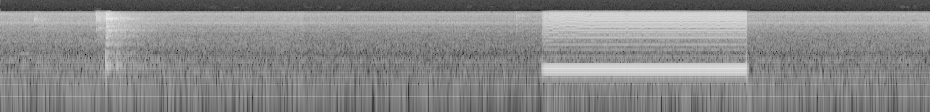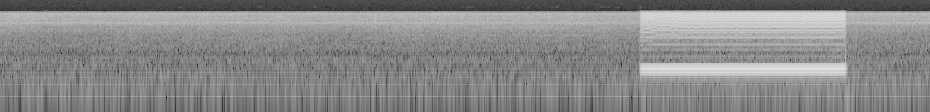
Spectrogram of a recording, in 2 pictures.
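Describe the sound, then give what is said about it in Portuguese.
Telephone hold tone during a call transfer to a pharmacist: two long, steady, buzzing beeps about five seconds apart, each lasting roughly a second, over a faint hiss. “Peço que o senhor aguarde em linha, que estou transferindo a ligação para o farmacêutico, senhor Will.”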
